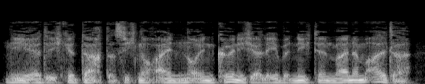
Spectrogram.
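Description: A gruff old commander barks his orders in a low growl, as a male audiobook reader puts him on. The voice is deep and husky. The recording is dry and a little dull. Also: steady tone, normal speed, dry recording, full character voice. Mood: grave. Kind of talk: audiobook reading.

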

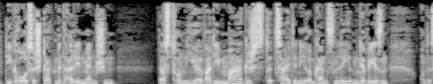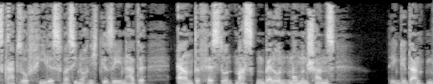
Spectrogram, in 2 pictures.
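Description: A man reading an audiobook in expressive scripted narration, on a slightly dull recording. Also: lowish voice, breathy edge, dry recording. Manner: expressive storytelling.

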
